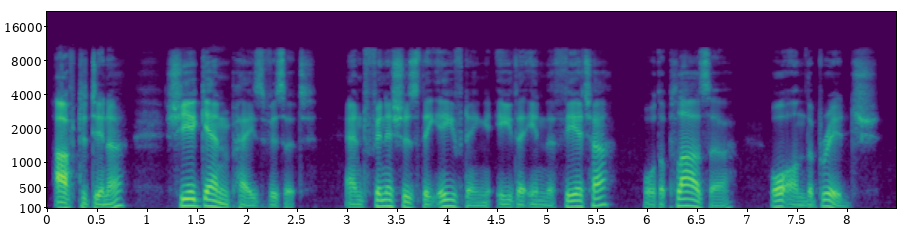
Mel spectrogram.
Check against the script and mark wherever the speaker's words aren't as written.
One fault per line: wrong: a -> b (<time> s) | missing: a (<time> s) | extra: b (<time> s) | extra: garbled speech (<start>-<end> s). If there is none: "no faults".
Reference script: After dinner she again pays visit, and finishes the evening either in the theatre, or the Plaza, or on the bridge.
no faults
